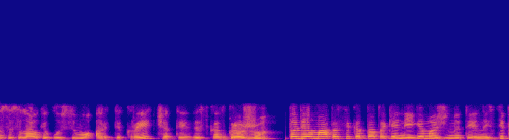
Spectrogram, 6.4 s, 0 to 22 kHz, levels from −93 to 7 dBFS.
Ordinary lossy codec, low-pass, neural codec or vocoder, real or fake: Opus, 24 kbps; 5.4 kHz; none; real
